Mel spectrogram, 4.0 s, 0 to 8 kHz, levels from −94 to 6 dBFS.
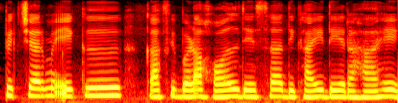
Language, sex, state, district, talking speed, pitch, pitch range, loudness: Hindi, female, Haryana, Rohtak, 165 wpm, 195 Hz, 190-215 Hz, -14 LUFS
